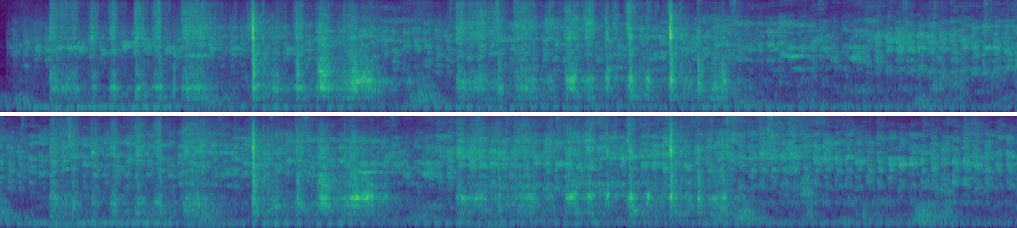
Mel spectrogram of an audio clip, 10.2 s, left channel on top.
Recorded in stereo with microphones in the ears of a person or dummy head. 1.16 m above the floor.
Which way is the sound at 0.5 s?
45° left (ahead or behind).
